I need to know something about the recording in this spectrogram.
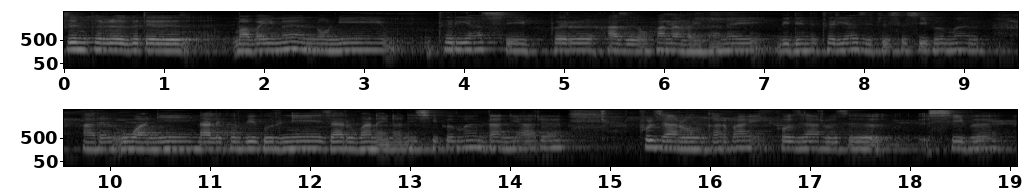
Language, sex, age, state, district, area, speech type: Bodo, female, 45-60, Assam, Baksa, rural, spontaneous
